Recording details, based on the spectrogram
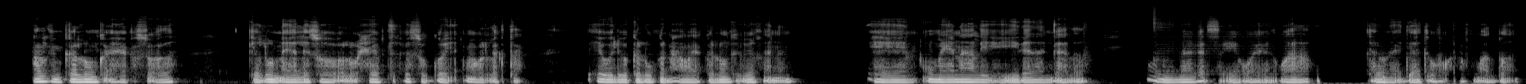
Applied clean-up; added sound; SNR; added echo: neural mask model DeepFilterNet 3.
